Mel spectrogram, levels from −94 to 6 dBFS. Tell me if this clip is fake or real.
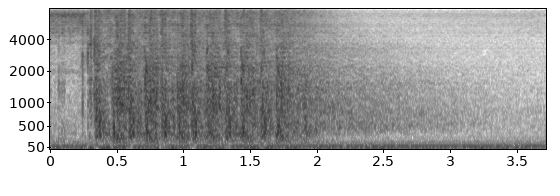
fake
